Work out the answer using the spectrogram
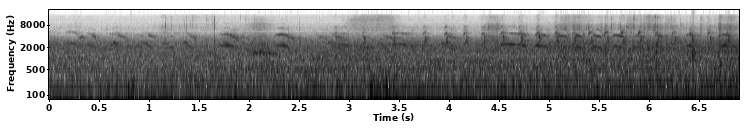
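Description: Small birds chirping: a rapid run of short, hooked chirps that grows busier about halfway through.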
